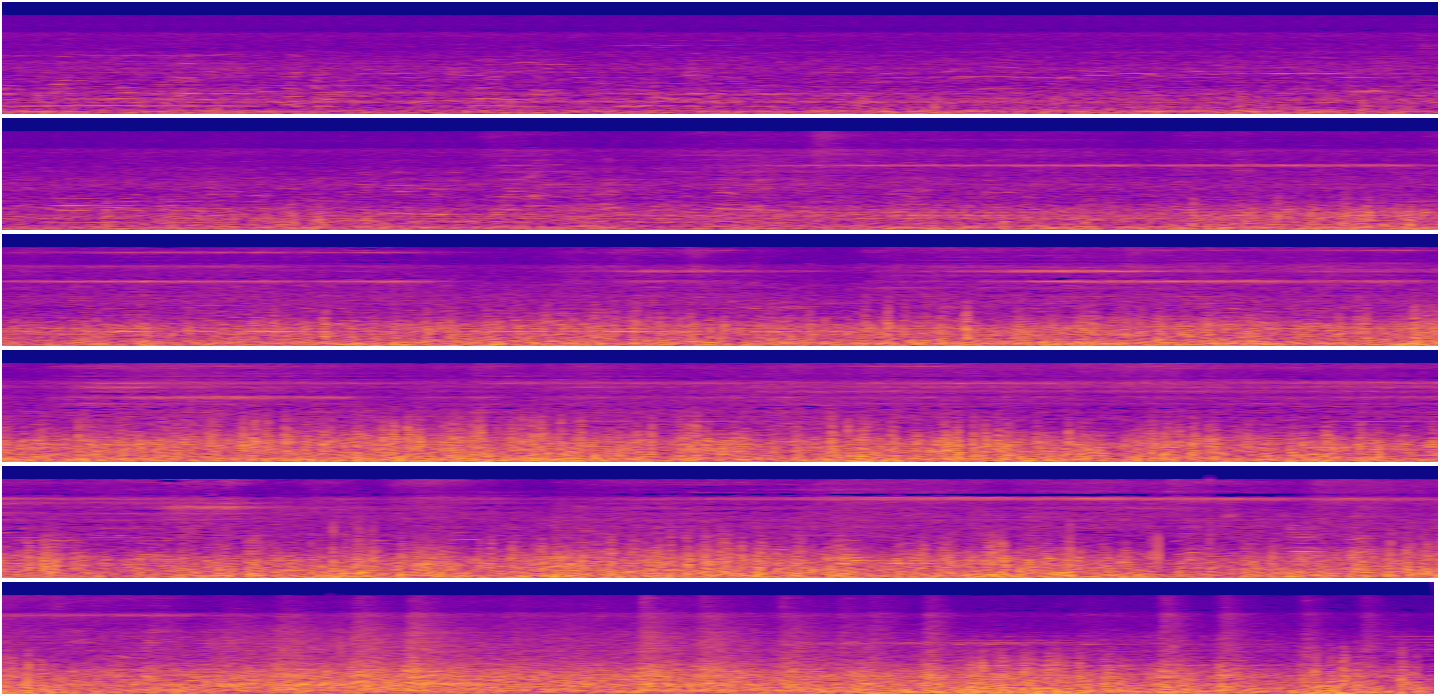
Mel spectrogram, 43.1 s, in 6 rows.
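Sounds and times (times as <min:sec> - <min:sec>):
wheels rumbling and rattling on rails: 0:00.0 - 0:43.0
train wheels squealing: 0:04.4 - 0:07.6, 0:09.6 - 0:36.9, 0:39.4 - 0:43.0.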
